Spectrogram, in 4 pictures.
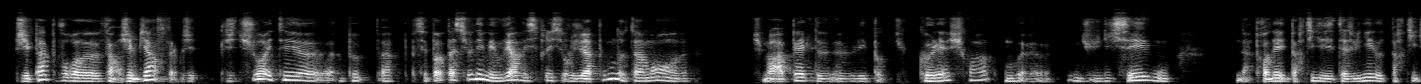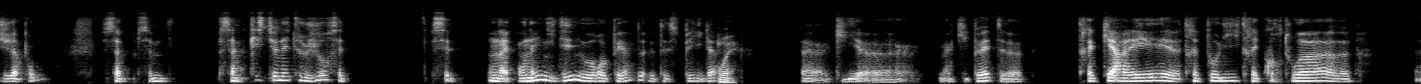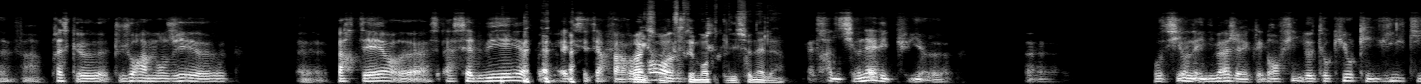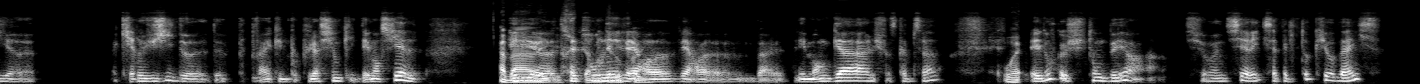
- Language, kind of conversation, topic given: French, podcast, Quel film t’a ouvert les yeux sur une autre culture ?
- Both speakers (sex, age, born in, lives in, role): male, 30-34, France, France, host; male, 35-39, France, France, guest
- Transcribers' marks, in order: tapping; laugh; unintelligible speech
